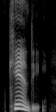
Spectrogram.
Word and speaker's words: candy: The stress is on the first syllable. Ken. Say it with me. Can D. It's like can as in can do it followed by D.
